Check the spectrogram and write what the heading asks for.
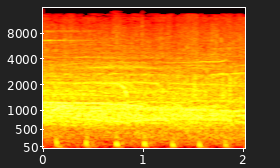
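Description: A large concert crowd cheering, with a low drum beat of about three thuds a second underneath.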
